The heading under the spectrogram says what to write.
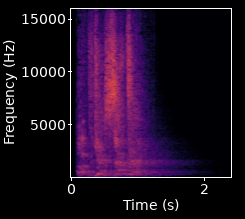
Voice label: Player Spotted, Battle Barks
